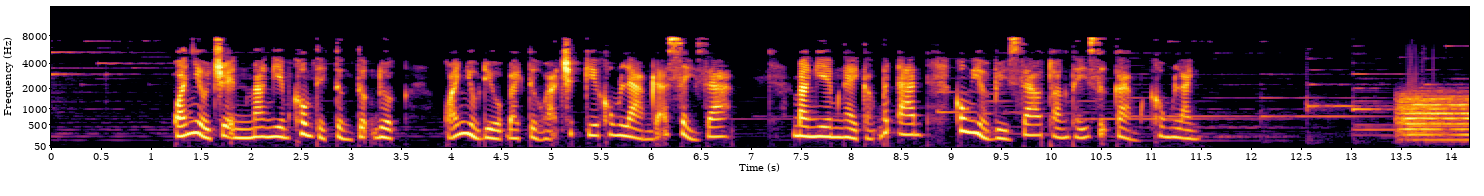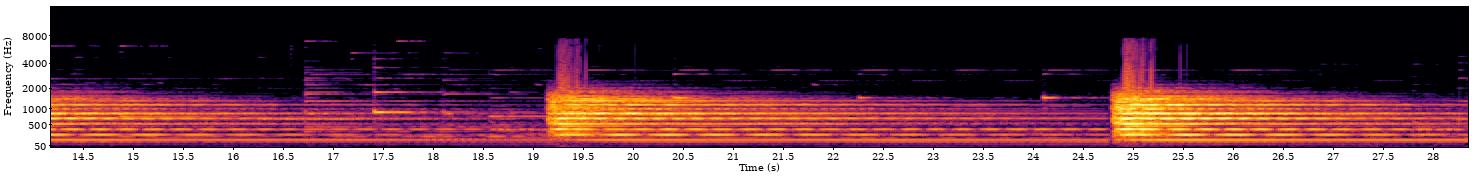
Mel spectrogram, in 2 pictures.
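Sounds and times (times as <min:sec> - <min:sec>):
speech: 0:01.2 - 0:11.6
great hall bell ringing: 0:13.5 - 0:28.3.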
